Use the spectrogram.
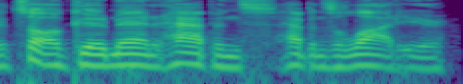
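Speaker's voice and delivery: laid-back trainer. Retold or imitated. Trainer's reply, gym guy voiced.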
